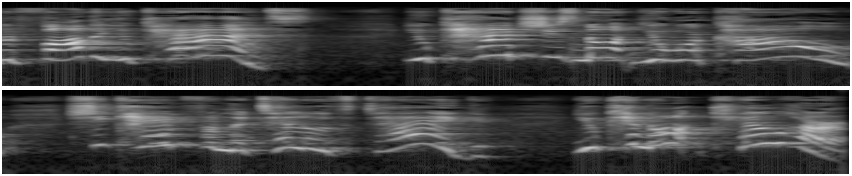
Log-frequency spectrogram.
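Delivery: high, pleading son begging his father; desperate pleading. Acted. Son begging his father to spare the cow, high and pleading. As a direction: beg him not to kill the cow, voice up high.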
